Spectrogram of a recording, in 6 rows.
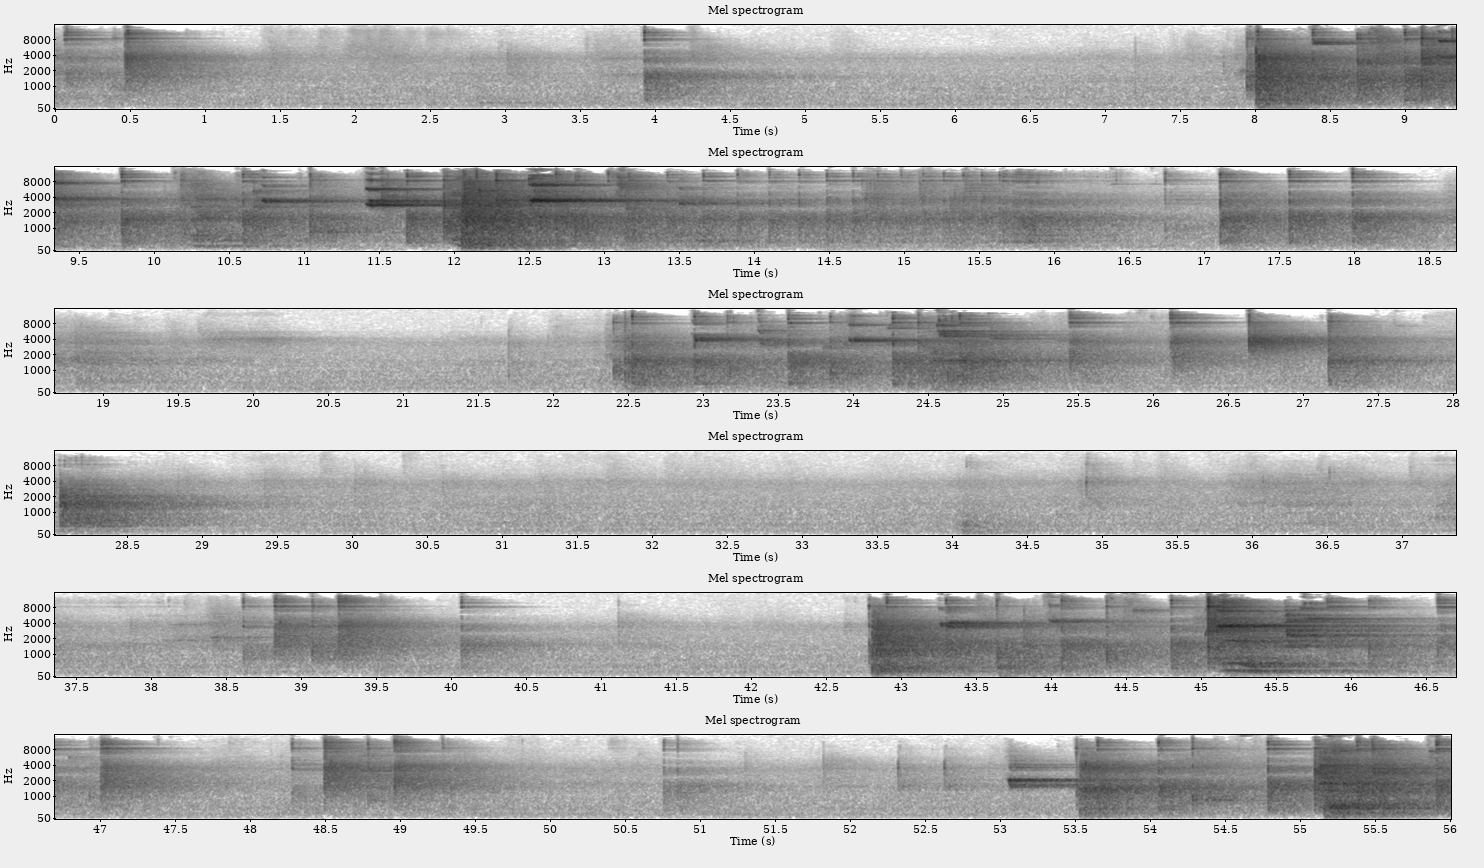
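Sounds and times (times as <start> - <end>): table tennis ball hits: 0.0 - 1.1, 3.9 - 4.6, 7.9 - 18.6, 22.4 - 29.1, 38.6 - 40.6, 42.8 - 47.6, 48.2 - 49.7, 50.7 - 51.4, 52.3 - 56.0.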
